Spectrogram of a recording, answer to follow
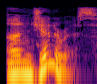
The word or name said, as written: ungenerous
